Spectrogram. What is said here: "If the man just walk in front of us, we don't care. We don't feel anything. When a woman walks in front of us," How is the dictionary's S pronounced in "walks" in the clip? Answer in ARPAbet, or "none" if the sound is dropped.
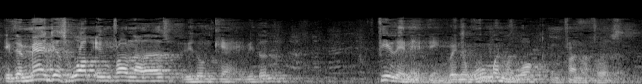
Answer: none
